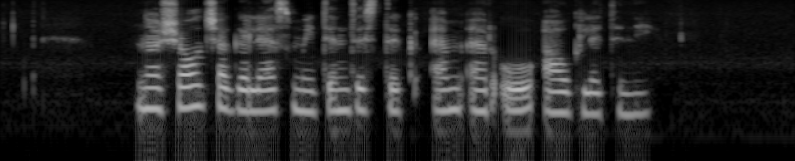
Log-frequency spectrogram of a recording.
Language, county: Lithuanian, Vilnius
